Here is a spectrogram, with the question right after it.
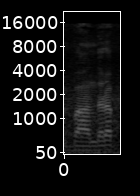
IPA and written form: bæːɳɖɾa (बांद्रा)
